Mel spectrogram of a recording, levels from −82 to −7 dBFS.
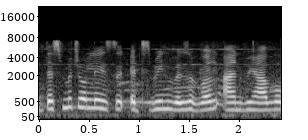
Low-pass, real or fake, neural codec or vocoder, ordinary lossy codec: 7.2 kHz; real; none; none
